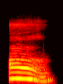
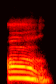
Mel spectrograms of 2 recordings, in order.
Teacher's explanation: Third nasal sound, on. My lips are automatically moving to get that sound out, on, but it's coming through nasal passageway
